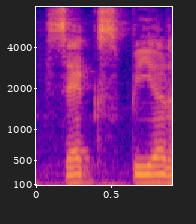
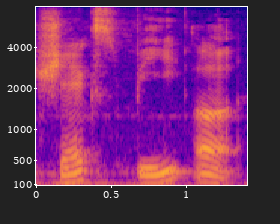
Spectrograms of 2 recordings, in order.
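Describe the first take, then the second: First: शेक्सपियर run together with the final र sounded; शेक्सपियर as one ordinary word, r and all; wrong everyday pronunciation. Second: शेक्सपियर as शेक्स-पी-अ, no final र; correct silent-r pronunciation. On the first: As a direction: pronounce the r closing शेक्सपियर. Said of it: "हम लोग बोलते हैं जो कि गलत है". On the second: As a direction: split शेक्सपियर into slow beats. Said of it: "अ sound वहाँ दे जाता है". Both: Shown as a demonstration.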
